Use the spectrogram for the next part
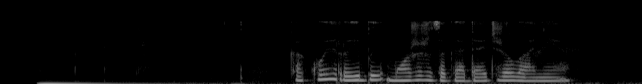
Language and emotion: Russian, neutral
